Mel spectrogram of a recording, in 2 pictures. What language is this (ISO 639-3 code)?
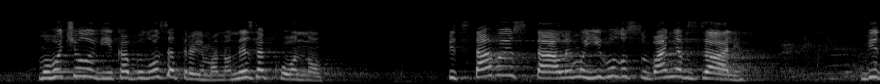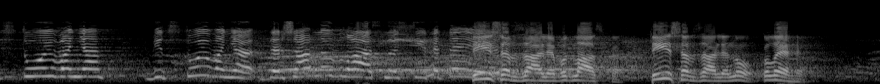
ukr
